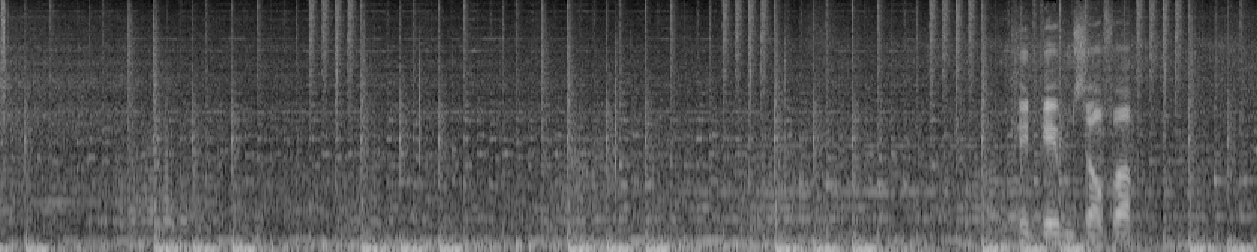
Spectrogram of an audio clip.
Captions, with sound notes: (gripping music continues) (footsteps plod) - Kid gave himself up.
